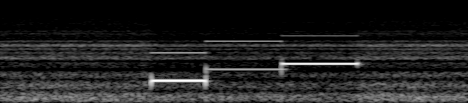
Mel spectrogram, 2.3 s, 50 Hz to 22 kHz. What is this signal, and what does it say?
Telephone call progress tone (North American plan), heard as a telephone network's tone, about 910, 1430, 1800 Hz. Special information tone.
